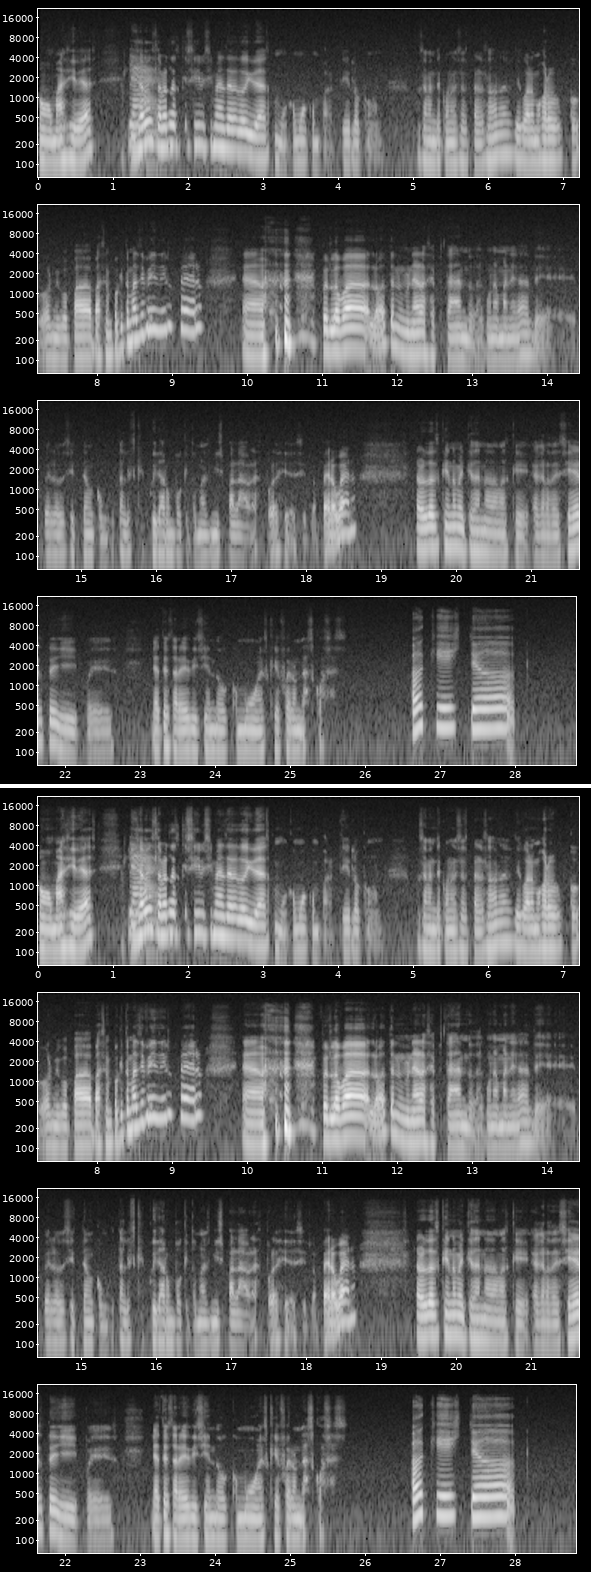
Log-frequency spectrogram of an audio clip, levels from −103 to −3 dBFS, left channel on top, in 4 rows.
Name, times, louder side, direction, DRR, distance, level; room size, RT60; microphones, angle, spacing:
voice 1, 0.0-4.6 5.1-25.7, right 2 dB, 55° right, 1.8 m, -27 dB
voice 2, 1.2-1.8 26.6-28.2, right 2 dB, 20° right, 0.6 m, -23 dB
open air
head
